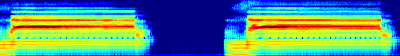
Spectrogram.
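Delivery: জাল drawn out, soft lisped z; soft Arabic dhal. Shown as a demonstration. Teacher shows viewers the soft letter dhal. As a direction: stretch জাল with tongue between teeth. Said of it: "পাতলা বা soft করে আমরা উচ্চারণ করতে হবে".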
